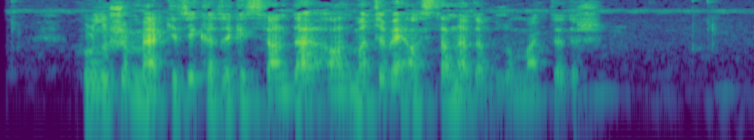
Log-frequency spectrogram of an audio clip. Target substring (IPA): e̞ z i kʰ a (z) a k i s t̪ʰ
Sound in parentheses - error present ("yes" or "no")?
no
